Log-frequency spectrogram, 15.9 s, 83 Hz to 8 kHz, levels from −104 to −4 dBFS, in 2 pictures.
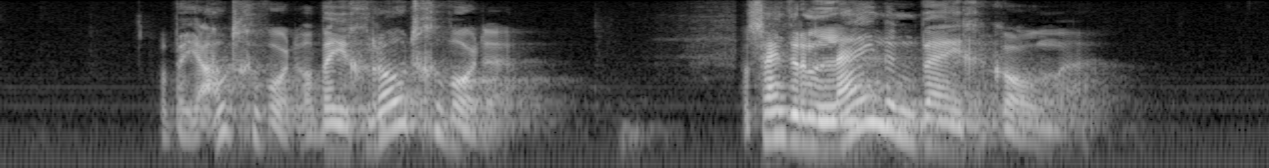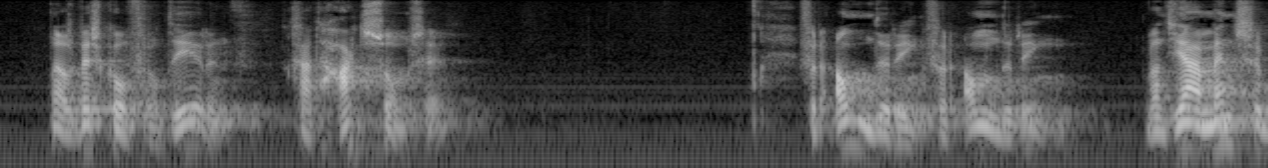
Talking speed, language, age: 115 wpm, Dutch, 40-59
